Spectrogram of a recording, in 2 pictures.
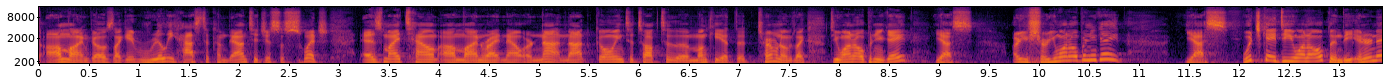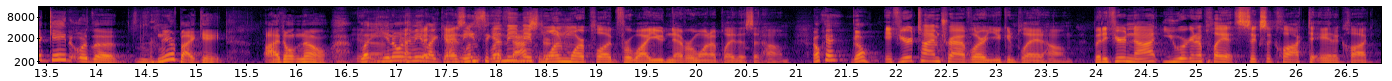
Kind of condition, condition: setting, live audience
